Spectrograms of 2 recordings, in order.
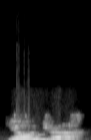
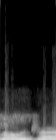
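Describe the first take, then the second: First: The name begins with a y sound. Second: The name begins with an l sound. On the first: This is the speaker's own way of saying it. "so I pronounce it Yodra, which I think is correct" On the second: Other people say it this way. "other people call it Lodra"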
